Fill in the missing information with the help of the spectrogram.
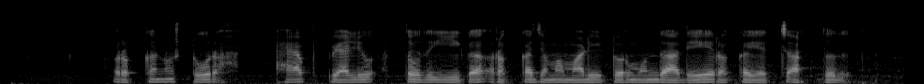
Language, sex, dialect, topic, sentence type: Kannada, male, Northeastern, banking, statement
